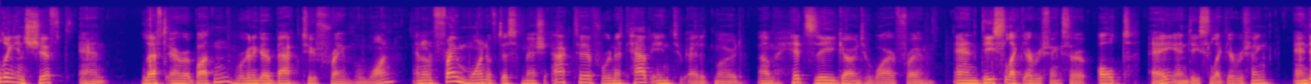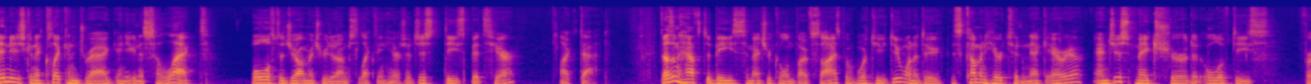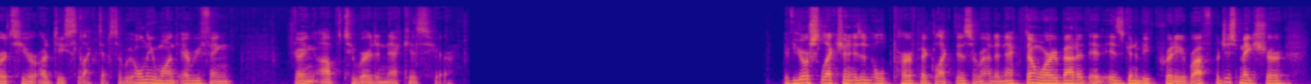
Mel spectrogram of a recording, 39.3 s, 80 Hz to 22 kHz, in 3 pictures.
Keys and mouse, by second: 1.5 shift+Left, 3.6-4.0 middle drag, 4.5 shift+middle drag, 5.5 KP_1, 6.2 Tab, 6.9 z, 9.9 alt+a, 13.5-18.0 drag, 22.1 middle click, 22.8 middle click, 23.4 shift+middle click, 23.7 middle drag, 27.4 middle click, 28.3 shift+click, 28.7 shift+click, 29.3 middle click, 30.6 shift+click, 31.0 middle click, 31.6 shift+click, 31.7 middle click, 32.0 shift+click, 32.7 shift+click, 33.2 middle click, 33.6 shift+click, 35.0 middle click, 38.9-39.3 middle drag.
